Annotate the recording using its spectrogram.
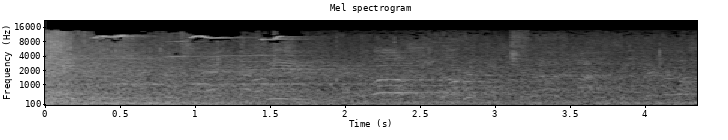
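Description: Reverberant indoor arena noise: a sharp burst right at the start as the trials motorcycle hops up onto a rock, then a steady hum of crowd chatter and distant voices.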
